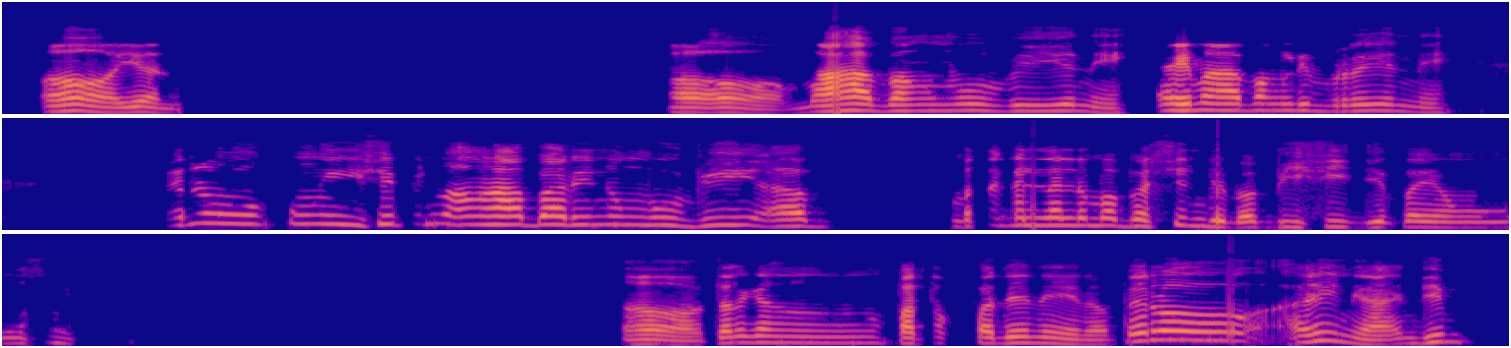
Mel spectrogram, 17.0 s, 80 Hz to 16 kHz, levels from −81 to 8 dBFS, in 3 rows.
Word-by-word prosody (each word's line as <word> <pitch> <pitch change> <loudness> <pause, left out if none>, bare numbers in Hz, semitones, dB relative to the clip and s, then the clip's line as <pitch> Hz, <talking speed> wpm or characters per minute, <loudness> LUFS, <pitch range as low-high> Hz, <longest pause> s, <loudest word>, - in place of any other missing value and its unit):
Oo, 180 -2 +5
yun. 155 -4 -3 1.8
Oo, 150 -6 0
mahabang 195 +1 +7
movie 195 -1 -5
yun, 190 - -10
eh, 140 - -12
ay, 205 0 +7
mahabang 210 -1 +4
libro 190 -3 -7
yun, 200 -2 -5
eh. 145 - -17 0.8
Pero 300 -3 -5
kung 290 -1 -8
iisipin 280 +2 -7
mo, - - -2
ang 265 - 0
haba 265 0 +6
rin 260 0 -6
nung 260 -1 -8
movie, 245 +1 -6
ah, 210 +1 +1 0.6
matagal 240 +4 -7
na 245 - +2
lumabas 235 -3 -2
yun, 235 -5 -8
di - - 0
ba? 175 - +1
VCD 180 0 -8
pa 190 - -1
yung 175 -1 -5 2.5
Oo, 145 -4 0
talagang 205 +5 -2 0.4
patok 180 - 0
pa 185 -1 -2
din, 195 0 0
eh, 175 -3 -2
ano? 145 - -6
Pero 260 - +4 0.4
ayun 250 +5 -2
nga, 145 - +2
dim 220 +5 -5
205 Hz, 150 wpm, -24 LUFS, 180-245 Hz, 2.5 s, mahabang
